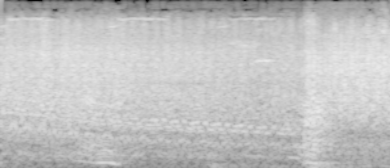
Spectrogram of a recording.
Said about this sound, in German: Das hört sich aber gar nicht gut an. Das klingt, als wäre der Motor im Leerlauf. Wenn er so weitermacht, geht er noch kaputt.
